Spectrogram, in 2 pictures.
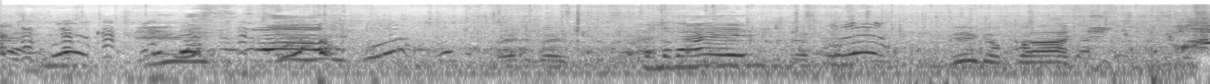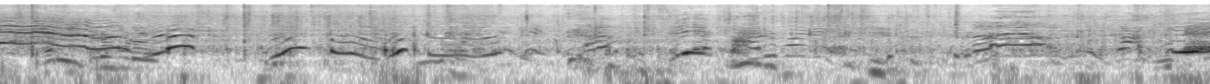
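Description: Children splashing in water nearby, bursts of splatter mixed with lively kids' voices and chatter.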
